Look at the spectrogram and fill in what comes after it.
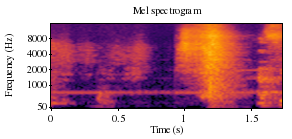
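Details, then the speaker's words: Acted sneeze in a comedy skit: one loud, explosive, hissing sneeze after a brief quiet build-up, with a steady faint hum behind it; partner complains "Why you sneeze in my circle?" "Why you sneeze in my circle? Me? It's just sneeze."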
